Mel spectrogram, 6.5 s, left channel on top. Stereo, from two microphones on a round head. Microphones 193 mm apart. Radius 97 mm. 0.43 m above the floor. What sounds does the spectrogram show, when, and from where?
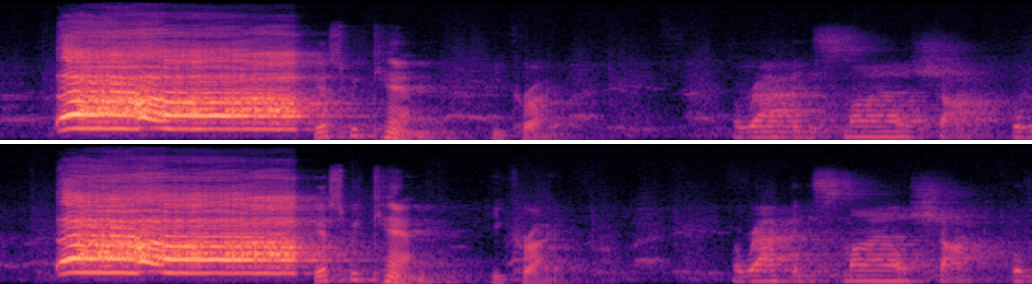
0.3 s a scream: 5° left (ahead or behind), 0.9 m; by 1.9 s 10° right (ahead or behind), 1.0 m
2.0 s a man speaking: 25° right (ahead or behind), 1.0 m
4.6 s a woman speaking: 35° right (ahead or behind), 2.0 m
